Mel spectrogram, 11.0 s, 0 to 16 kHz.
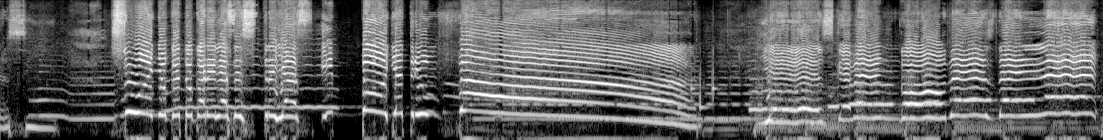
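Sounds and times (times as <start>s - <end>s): high voice singing with vibrato: 0.0s - 11.0s
soft background music: 6.5s - 11.0s.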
